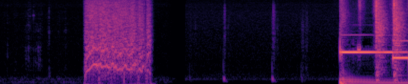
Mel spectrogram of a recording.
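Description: A brief rush of noise lasting under a second, about a second in, then two faint ticks, and background music with a keyboard melody and a steady beat starting again near the end.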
